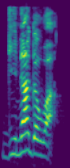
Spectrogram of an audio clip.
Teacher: when spoken slowly the word ginagawa has a glottal stop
